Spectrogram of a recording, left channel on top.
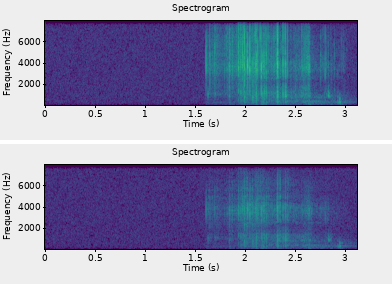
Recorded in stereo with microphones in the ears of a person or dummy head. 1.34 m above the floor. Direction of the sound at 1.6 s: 50° left (ahead or behind).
